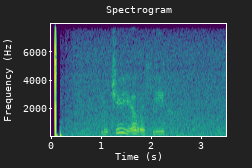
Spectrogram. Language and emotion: Russian, sad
